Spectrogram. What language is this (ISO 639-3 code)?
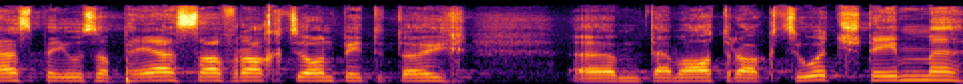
gsw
